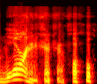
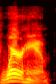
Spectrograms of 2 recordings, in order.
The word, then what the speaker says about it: Wareham: I don't think it's ham. Or Warham. Wareham. Oh my god. Warm or Wareham. Massachusetts states. Either way you were right, but like it's not ham.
